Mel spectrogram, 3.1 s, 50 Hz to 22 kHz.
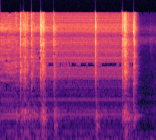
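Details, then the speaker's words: APC UPS modded to run from a 7s 18650 power wall, fed from a modified sine wave inverter to try starting it: irregular relay clicks in short clusters over a quiet hum as it fails to synchronize to the staircase sine wave. "it's just interesting that clicks because it's trying to synchronize to a modified sine wave inverter"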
